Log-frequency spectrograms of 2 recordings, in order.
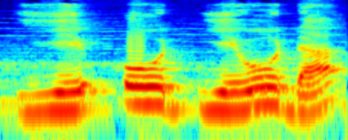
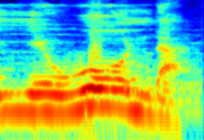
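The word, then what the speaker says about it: Yehouda: C'est pas yeoda mais c'est yewonda. Yewonda, c'est ça la bonne prononciation.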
